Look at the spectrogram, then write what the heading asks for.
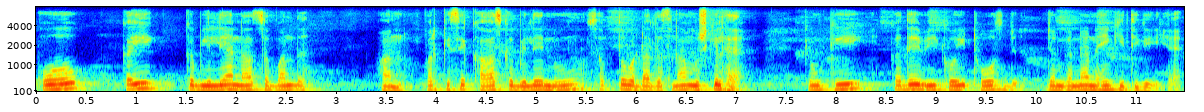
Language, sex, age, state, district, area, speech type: Punjabi, male, 30-45, Punjab, Amritsar, urban, read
